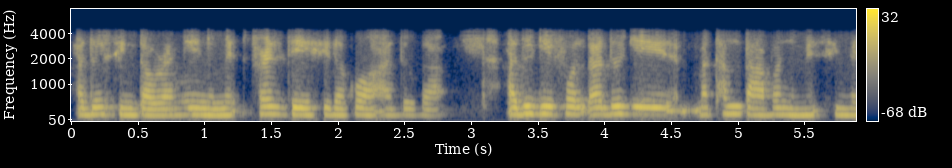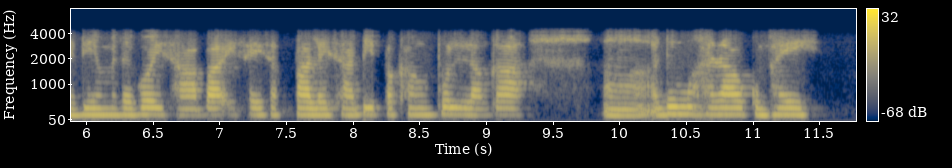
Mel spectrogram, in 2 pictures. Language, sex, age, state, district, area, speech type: Manipuri, female, 18-30, Manipur, Senapati, urban, conversation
